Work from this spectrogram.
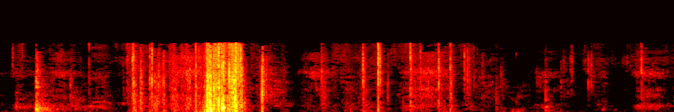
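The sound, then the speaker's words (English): Pages of paper stuck together are pulled apart in dry, crackling rustles. A loud, dense burst comes near the middle, then sparser, smaller crackles and ticks follow with quiet gaps between them. “Paper stuck together.”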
